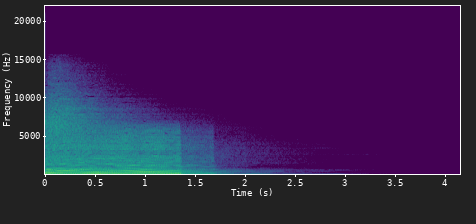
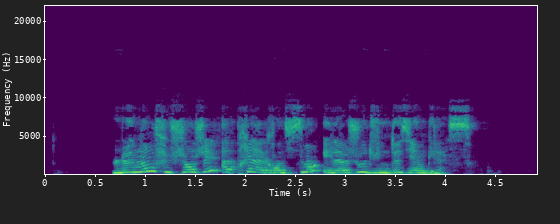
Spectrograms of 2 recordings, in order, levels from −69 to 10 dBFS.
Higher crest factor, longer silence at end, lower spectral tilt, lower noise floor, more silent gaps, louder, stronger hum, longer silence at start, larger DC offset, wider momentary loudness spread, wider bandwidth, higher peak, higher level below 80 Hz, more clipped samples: first, 18 dB vs 12 dB; first, 2.35 s vs 0.65 s; first, -4.5 dB/octave vs -3 dB/octave; first, -78 dBFS vs -72 dBFS; neither; about the same, -15 LUFS vs -14 LUFS; neither; second, 0 s vs 0.65 s; neither; first, 16 LU vs 4 LU; first, 15 kHz vs 9.6 kHz; about the same, -2 dBFS vs -4 dBFS; first, -26 dBFS vs -56 dBFS; neither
